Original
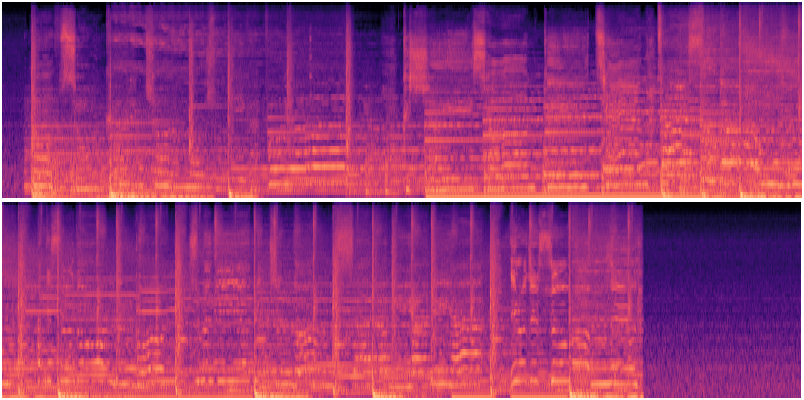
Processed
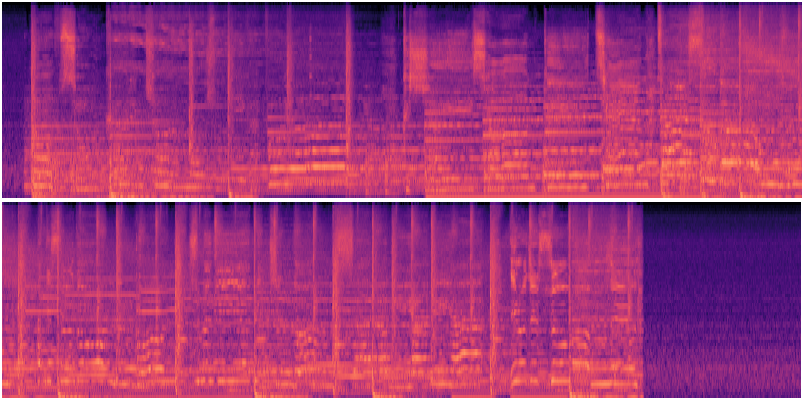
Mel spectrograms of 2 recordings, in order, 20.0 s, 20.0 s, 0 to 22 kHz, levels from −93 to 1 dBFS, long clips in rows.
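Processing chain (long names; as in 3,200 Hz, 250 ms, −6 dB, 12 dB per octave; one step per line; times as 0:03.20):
bass and treble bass −11 dB, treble +4 dB
notch filter 1,200 Hz, Q 24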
